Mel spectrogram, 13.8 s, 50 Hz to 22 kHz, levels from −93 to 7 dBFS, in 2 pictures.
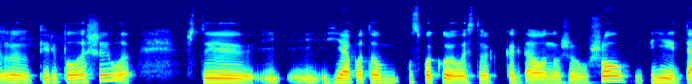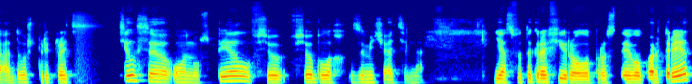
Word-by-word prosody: э, 160 -2 -1
переполошило, 175 - -1 0.5
что 175 - -5
и 170 - +1
и 170 - -8
я 165 +1 +2
потом 160 0 -2
успокоилась, 160 -2 0
только 155 -2 -5
когда 150 -1 -2
он 145 0 -1
уже 145 0 -5
ушёл. 220 +10 +1 0.2
И 170 -3 +1
да, 145 - 0
дождь 165 +4 -4
прекратился. 175 +5 0
Он 160 -1 -2
успел. 210 +9 +2
Всё 160 -1 -1
всё 170 0 +1
было 165 -1 +2
х 160 - -18
замечательно. 155 -2 -6 0.7
Я 160 -1 +5
сфотографировала 165 -2 +3
просто 155 +1 -2
его 155 -1 +5
портрет. 190 - +7
160 Hz, 125 wpm, -25 LUFS, 155-175 Hz, 0.7 s, портрет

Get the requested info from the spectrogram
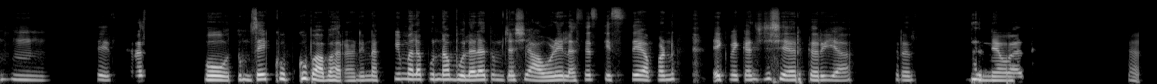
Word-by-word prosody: हं, 215 -4 -7 0.5
तेच 200 -2 -2 0.2
खरंच 205 +1 -4 0.6
हो. 200 -2 +7
तुमचेही 220 +2 +4
खूप 250 -2 0
खूप 270 -2 +4
आभार 185 -2 +4
आणि 180 +2 -4
नक्की 200 +5 -5
मला 235 -2 +3
पुन्हा 230 -1 +2
बोलायला 205 +1 +6
तुमच्याशी 210 0 -3
आवडेल 190 +3 +2
असेच 220 +4 -4
किस्से 215 +1 -1
आपण 210 +3 0 0.5
एकमेकांशी 215 +3 -3
शेअर 210 -5 +2
करूया. 195 -2 -1 0.5
खरंच 200 -1 -6 0.6
धन्यवाद. 185 -3 0 1.1
हं. - - -12
210 Hz, 125 wpm, -20 LUFS, 195-220 Hz, 1.1 s, हो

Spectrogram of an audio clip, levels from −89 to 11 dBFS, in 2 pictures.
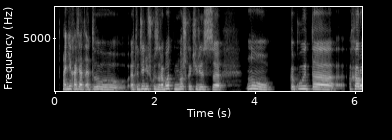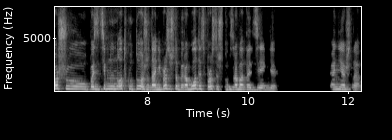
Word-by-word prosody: они 230 +2 +1
хотят 220 -2 +2
эту 215 -3 -4
эту 220 +1 -3
денежку 240 +1 -4
заработать 230 +7 +1
немножко 235 +2 -4
через, 220 -2 -3
э, 195 -1 +3 0.5
ну, 230 -6 -1 0.3
какую-то, 230 +1 +2
э, - - -12
хорошую, 255 -3 +1
позитивную 235 +2 0
нотку 250 -1 -1
тоже, 235 -3 0
да, 205 +1 +7
не 210 - -2
просто 270 +1 +1
чтобы 245 -4 -2
работать, 265 +6 +4
просто 240 0 0
чтобы 225 -2 -7
зарабатывать 210 -1 +1
деньги. 180 -1 -6 1.0
Конечно. 205 -4 -4
230 Hz, 125 wpm, -23 LUFS, 210-250 Hz, 1.0 s, да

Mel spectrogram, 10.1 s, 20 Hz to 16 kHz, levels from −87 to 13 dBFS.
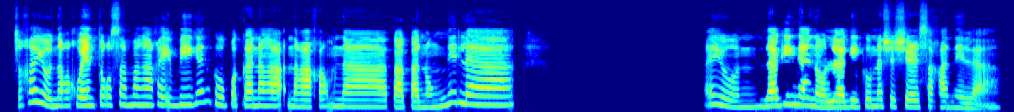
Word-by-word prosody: tsaka 370 +1 -1
yun 250 -6 0
nakukuwento 255 +2 +5
ko 275 - -4
sa 285 - -5
mga 275 -1 -3
kaibigan 280 +6 0
ko 270 - -8
pagka 240 0 -1
naka 240 0 0
natatanong 215 -2 -2
nila. 280 -4 0 2.0
Ayun, 215 -7 -7
laging 260 +4 +4
ano, 210 -4 -3
lagi 205 +2 +4
kong 230 +1 -10
nashe-share 215 -2 +3
sa 220 - -6
kanila. 180 - -8
235 Hz, 120 wpm, -26 LUFS, 210-275 Hz, 2.0 s, nakukuwento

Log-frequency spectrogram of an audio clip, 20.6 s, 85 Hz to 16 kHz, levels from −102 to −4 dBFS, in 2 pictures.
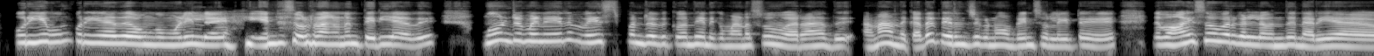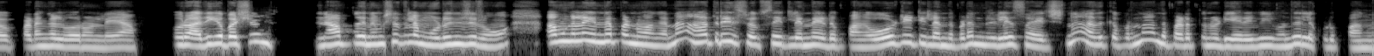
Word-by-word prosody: புரியவும் 320 +2 +3
புரியாது 290 -3 +4
அவுங்க 255 -1 0
மொழியில, 255 0 +4 0.4
என்ன 280 +2 +2
சொல்றாங்கன்னு 275 -1 +3
தெரியாது. 240 -1 +2 0.5
3 360 0 +2
மணி 340 0 +3
நேரம் 350 -1 -3
வேஸ்ட் 320 +1 -1
பண்றதுக்கு 270 -4 -1
வந்து 260 +1 0
எனக்கு 225 -1 -6
மனசும் 230 +2 -3
வராது. 215 0 -1 0.2
ஆனா 245 +9 +2
அந்த 220 - -3
கதை 325 - +1
தெரிஞ்சுக்கணும் 250 -3 0
அப்டின்னு 230 +2 -3
சொல்லிட்டு, 210 +2 -3 0.4
இந்த 245 0 -3
வாய்ஸ் 305 +7 +3
ஓவர்கள்ள 270 -8 +2
வந்து 240 +2 -1
நிறைய 210 +2 +1 0.5
படங்கள் 220 -1 -2
வரும் 195 -1 -3
இல்லையா? 195 +1 -3 0.4
ஒரு 245 - +4
அதிகபட்சம் 275 +5 +2 0.4
40 275 +2 +2
நிமிஷத்துல 300 +3 -1
முடிஞ்சிரும். 245 -3 0 0.3
அவுங்களலாம் 345 +3 +4
என்ன 330 +1 +3
பண்ணுவாங்கன்னா, 255 -7 -1
ஆத்தரைஸ்ட் 325 -3 -1
வெப்சைட்லேருந்து 245 -1 -2
எடுப்பாங்க. 205 -2 -5
ஓடிட்டில 275 -2 0
அந்த 225 - -3
படம் 260 +2 -2
ரிலீஸ் 245 +1 -1
ஆயிருச்சுனா, 215 - -5
அதுக்கப்புறம் 245 +1 -5
தான் 390 - -6
அந்த 280 -5 -2
படத்தினுடைய 225 -2 -3
ரிவ்யூ 225 +3 -3
வந்து 245 +6 -2
இதுல 235 -4 -3
கொடுப்பாங்க. 190 -1 -9
255 Hz, 155 wpm, -23 LUFS, 225-285 Hz, 0.5 s, புரியாது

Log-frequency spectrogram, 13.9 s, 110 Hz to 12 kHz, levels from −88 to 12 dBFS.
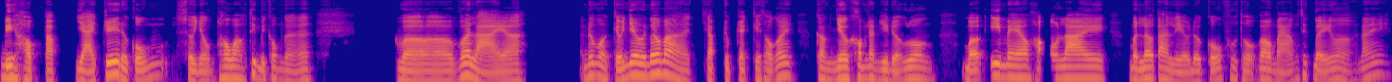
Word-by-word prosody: đi 140 0 +6
học 120 -3 -1
tập, 110 -1 +2 0.2
giải 110 -4 +3
trí 170 - +5
rồi 120 - +1
cũng 125 +9 -2
sử 110 - -2
dụng 105 0 -2
thông 135 +2 +1
qua 135 - +2
thiết - - -2
bị 110 - -3
công 125 +1 -5
nghệ. 110 +1 -5 0.9
Và 115 - +3 0.4
với 160 +9 +3
lại, 95 -6 +3
à 105 0 -1 0.6
đúng 160 +4 -1
rồi, 155 - +1
kiểu 115 - +2
như, 165 +3 +4
nếu 180 +1 +7
mà 150 -11 +3 0.2
gặp - - 0
trục - - -7
trặc - - -4
kỹ 120 - -4
thuật 110 -2 -3
ấy, 155 +2 0 0.2
gần 125 -4 -2
như 130 +2 +5
không 145 +1 -1
làm 140 -3 -1
gì 115 - 0
được 105 +1 -2
luôn, 130 -2 -1 0.3
bởi 110 +1 +2
email 145 -3 +3
hoặc - - -1
online, 135 0 +2 0.2
mình 125 -1 -1
lưu 130 +1 +3
tài 130 -2 0
liệu 100 -2 -3
được 105 0 -5
cũng 115 +3 -2
phụ 135 -2 -10
thuộc 110 -2 -6
vào 120 -2 +1
mạng 100 -2 -3
và - - -13
thiết 165 - -10
bị 105 +1 -1
mà. 115 -4 -7
Đấy. 165 +6 -8
125 Hz, 245 wpm, -23 LUFS, 110-140 Hz, 0.9 s, nếu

